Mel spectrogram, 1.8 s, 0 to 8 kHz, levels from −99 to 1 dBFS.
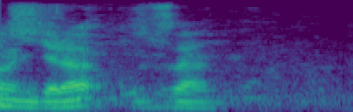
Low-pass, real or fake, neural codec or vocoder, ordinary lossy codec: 7.2 kHz; real; none; MP3, 48 kbps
